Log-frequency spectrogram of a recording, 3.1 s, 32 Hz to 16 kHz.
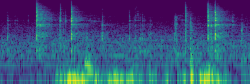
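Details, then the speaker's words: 2007 Suzuki DRZ400S, 11,000 miles, swingarm rocked by hand with a couple of bolts out: irregular gritty clicks and creaks, sounds pretty terrible; worn swingarm pivot bearings, later found gone and needing replacement. "Listen to that. Sounds pretty terrible."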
